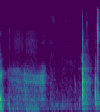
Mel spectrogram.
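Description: A soft breathy noise, then a light sharp knock near the end as a small porcelain teacup is set down on a bamboo tea tray.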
